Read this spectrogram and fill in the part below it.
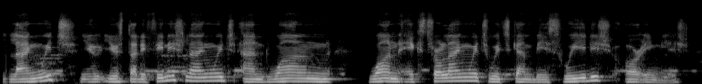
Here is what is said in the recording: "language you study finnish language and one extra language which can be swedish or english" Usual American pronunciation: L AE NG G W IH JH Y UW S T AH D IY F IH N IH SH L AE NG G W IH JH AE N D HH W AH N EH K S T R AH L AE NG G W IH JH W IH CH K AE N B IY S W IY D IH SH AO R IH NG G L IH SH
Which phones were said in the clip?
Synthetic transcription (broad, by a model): L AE NG G W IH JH Y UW S T AH D IY F IH N IH SH L AE NG G W IH JH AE N D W W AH N EH K S T R AH L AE NG G W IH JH W IH CH K AE N B IY S W IY D IH SH AO R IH NG G L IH SH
